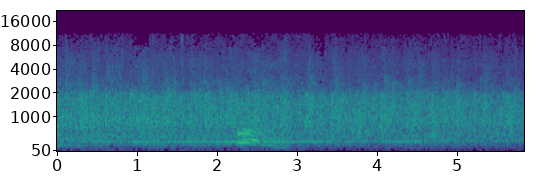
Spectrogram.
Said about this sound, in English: Praise the Lord. Somebody say praise the Lord. Let's just give him a real good hand clap of praise this morning.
